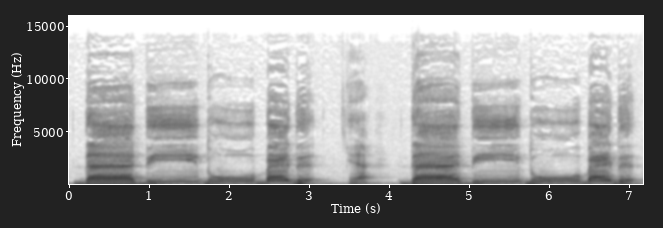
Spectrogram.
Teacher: ini ujung lidah tempelkan ke usul ats-tsana al-ulya. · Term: huruf da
